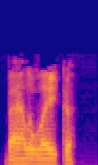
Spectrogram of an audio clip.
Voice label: "balalaika", English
